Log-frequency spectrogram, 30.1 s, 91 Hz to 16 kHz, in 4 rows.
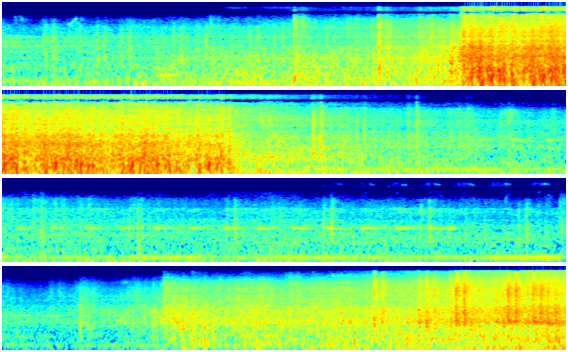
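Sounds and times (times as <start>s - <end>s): train wheels clattering over rails: 0.2s - 30.0s
level crossing warning bell: 14.4s - 24.2s.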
